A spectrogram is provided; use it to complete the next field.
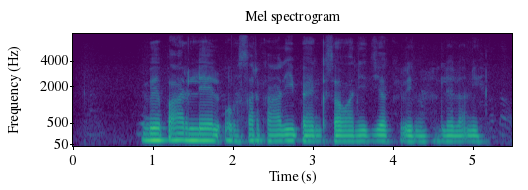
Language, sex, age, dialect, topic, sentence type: Maithili, male, 18-24, Bajjika, banking, statement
